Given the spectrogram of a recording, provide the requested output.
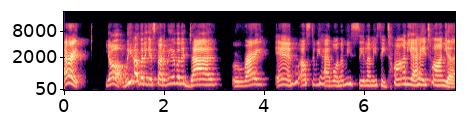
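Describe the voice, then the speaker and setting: A woman with a high-pitched, bright, sharp tone projects her raised voice at a moderate pace, with lively intonation and big swings in loudness. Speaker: dating coach. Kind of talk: live webinar. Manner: animated.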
